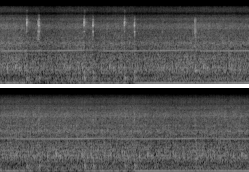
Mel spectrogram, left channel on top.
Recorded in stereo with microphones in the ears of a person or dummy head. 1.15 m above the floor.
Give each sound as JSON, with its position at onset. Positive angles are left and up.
{"t": 0.3, "sound": "typing on a keyboard", "side_deg": 80}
